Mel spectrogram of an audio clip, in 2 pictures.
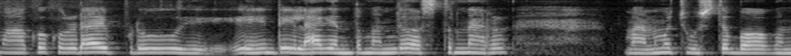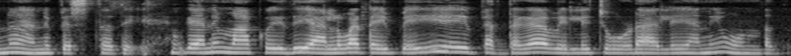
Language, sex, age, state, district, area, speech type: Telugu, female, 60+, Andhra Pradesh, Alluri Sitarama Raju, rural, spontaneous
